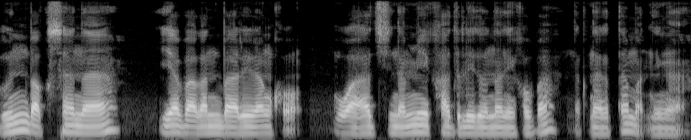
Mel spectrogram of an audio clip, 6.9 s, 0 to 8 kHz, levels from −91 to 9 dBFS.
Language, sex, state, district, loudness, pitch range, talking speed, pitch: Garo, male, Meghalaya, South Garo Hills, -17 LUFS, 95-110 Hz, 95 wpm, 100 Hz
